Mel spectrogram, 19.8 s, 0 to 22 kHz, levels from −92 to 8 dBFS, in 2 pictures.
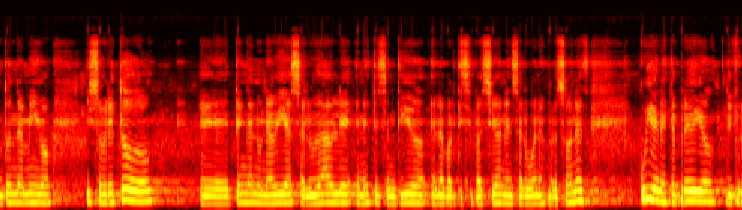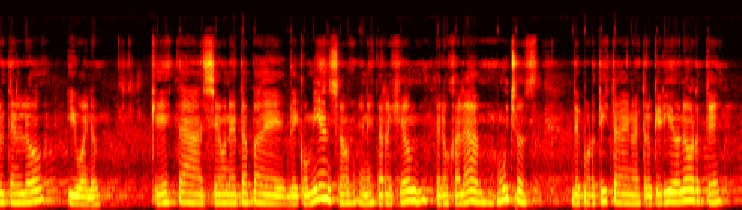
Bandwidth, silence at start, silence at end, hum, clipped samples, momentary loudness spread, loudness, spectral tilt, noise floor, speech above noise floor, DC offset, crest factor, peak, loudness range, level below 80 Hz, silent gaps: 11 kHz; 0 s; 0 s; none; under 0.1%; 10 LU; -18 LUFS; -5 dB/octave; -42 dBFS; 24 dB; under 0.1%; 16 dB; -2 dBFS; 3 LU; -78 dBFS; none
